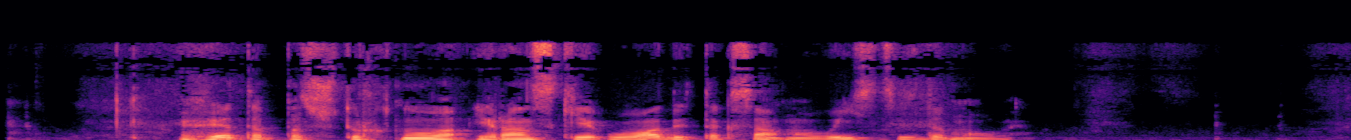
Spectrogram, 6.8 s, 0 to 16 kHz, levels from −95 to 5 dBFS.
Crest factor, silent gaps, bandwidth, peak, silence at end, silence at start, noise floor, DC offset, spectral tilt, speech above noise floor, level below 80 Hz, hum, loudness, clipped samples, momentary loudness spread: 18 dB; none; 11.5 kHz; -2 dBFS; 1.7 s; 0.65 s; -66 dBFS; under 0.1%; -6.5 dB/octave; 48 dB; -50 dBFS; none; -19 LUFS; under 0.1%; 18 LU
